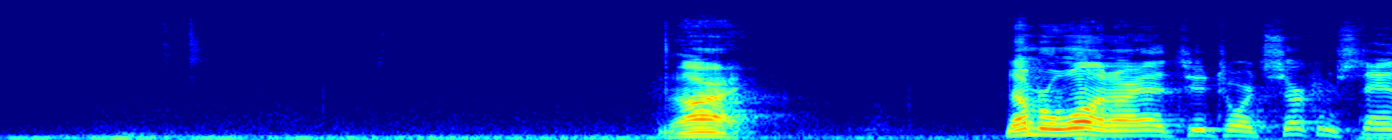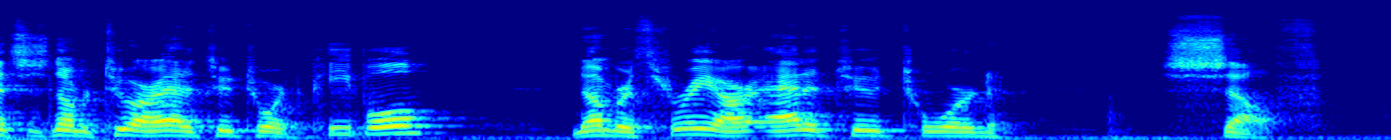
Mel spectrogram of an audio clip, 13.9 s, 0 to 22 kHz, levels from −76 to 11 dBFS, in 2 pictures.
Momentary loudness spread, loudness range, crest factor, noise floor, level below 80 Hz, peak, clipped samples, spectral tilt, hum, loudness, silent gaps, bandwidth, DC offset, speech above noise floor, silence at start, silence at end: 22 LU; 13 LU; 22 dB; -58 dBFS; -48 dBFS; 0 dBFS; under 0.1%; -6 dB/octave; none; -20 LUFS; none; 13.5 kHz; under 0.1%; 39 dB; 0.15 s; 0.65 s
